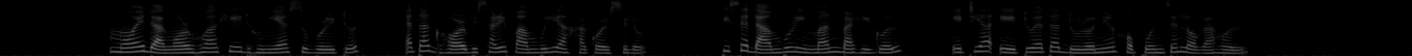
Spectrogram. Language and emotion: Assamese, sad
